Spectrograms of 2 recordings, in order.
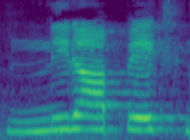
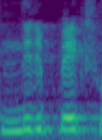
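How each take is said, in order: First: Long aa in the middle of निरापेक्ष; wrong form. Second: Short vowel after र in निरपेक्ष; correct form. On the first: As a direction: say निरापेक्ष with a stretched आ after र. (गलत उच्चारण, निरापेक्ष में लंबा आ) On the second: (सही उच्चारण, निरपेक्ष में छोटा अ) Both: Shown as a demonstration. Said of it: "निरपेक्ष होता है".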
